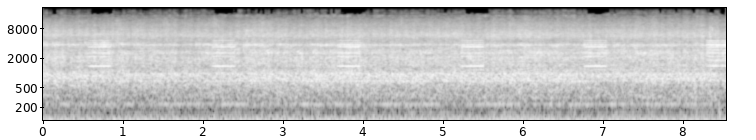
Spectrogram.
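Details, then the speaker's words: Volvo VNL diesel truck in a cold, closed shop, running after the exhaust was fixed. It holds a deep, even idle rumble with no misses or knocks while a reversing beeper chirps; normal idle. "we'll crank this thing up see what it sounds like we've got the exhaust fixed on it"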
